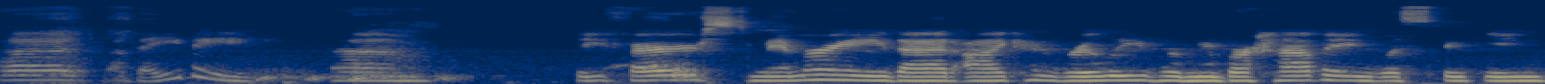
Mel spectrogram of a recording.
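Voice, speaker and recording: A soft-spoken woman talks at a fairly slow pace. Her pitch is medium. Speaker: trauma survivor guest. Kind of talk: testimony. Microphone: breaking up, too quiet.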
